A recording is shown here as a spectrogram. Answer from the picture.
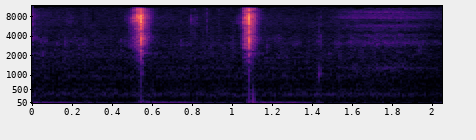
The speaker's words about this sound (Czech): Slyšíte to? Ten oheň? Plápolající oheň, který zžírá hnusné noviny, které píšou naprosté blbosti? Slyšíte ten oheň?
